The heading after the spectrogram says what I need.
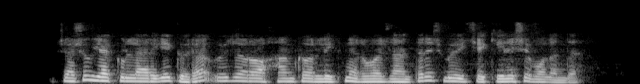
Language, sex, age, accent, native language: Uzbek, male, 30-39, Navoiy, Uzbek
